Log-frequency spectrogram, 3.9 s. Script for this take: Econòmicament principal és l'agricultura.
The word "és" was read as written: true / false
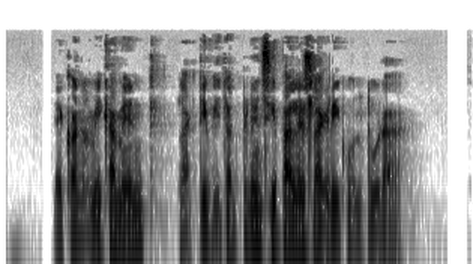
true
